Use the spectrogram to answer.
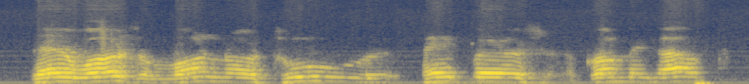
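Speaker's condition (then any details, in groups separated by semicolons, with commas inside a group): ALS, primary lateral sclerosis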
